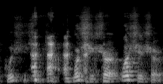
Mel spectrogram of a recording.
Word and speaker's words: Worcestershire: Hey, you are one of the first people from below the Mason-Dixon line to actually pronounce Worcestershire sauce correctly. – Worcestershire.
